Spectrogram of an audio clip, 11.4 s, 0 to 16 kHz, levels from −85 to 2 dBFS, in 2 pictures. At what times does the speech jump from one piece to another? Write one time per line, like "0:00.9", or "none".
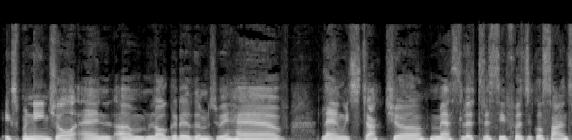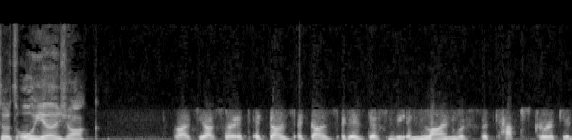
0:07.3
